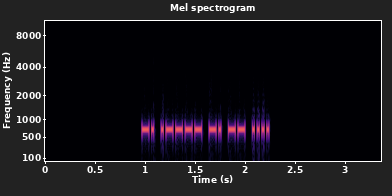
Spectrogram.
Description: Morse code, heard as a keyed tone, about 51 wpm, 700 Hz. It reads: N1NMH
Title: USA Call Signs - 5 Characters - 2x Character Spacing - 50wpm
